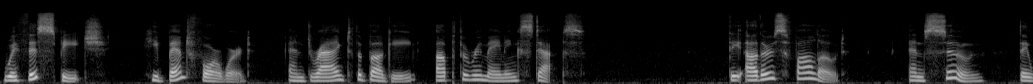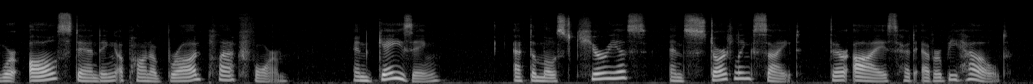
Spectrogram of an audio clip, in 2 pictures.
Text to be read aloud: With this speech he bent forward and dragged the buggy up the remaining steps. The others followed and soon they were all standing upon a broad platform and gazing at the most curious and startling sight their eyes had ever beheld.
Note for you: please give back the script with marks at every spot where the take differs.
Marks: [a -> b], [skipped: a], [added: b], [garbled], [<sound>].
With this speech he bent forward and dragged the buggy up the remaining steps. The others followed and soon they were all standing upon a broad platform and gazing at the most curious and startling sight their eyes had ever beheld.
